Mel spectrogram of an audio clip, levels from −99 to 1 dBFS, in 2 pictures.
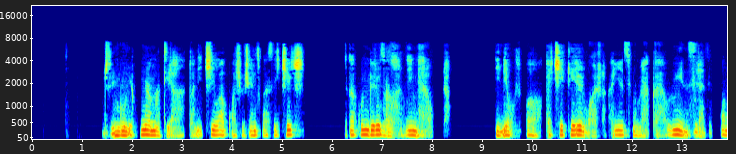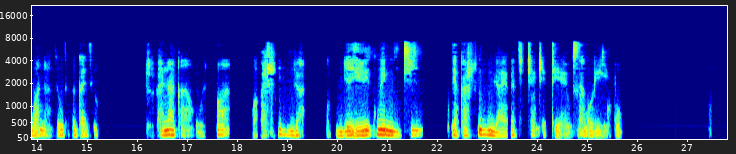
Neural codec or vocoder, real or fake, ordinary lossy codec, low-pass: codec, 16 kHz, 1 kbps, FunCodec, trained on Chinese and English, 50 frames a second; fake; MP3, 32 kbps; 7.2 kHz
